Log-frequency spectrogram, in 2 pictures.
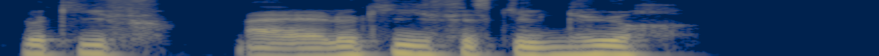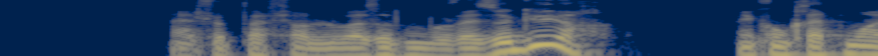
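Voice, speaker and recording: A man guides a group through a meditation talk on a video call. His voice sits low, dark and a bit husky. He jokes and acts out little inner voices. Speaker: meditation teacher.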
